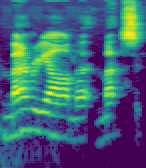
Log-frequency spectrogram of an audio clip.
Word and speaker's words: Mariana: is a there's a professor lady I've just pronounced her name Mariana yes that's it that's a thank you for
